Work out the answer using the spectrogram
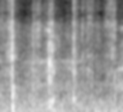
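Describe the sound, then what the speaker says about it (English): Game cards being shuffled by hand in and out during solo tabletop dungeon-crawl play, heard as three quick, crisp riffling bursts spaced a short way apart and close to the mic, with no talking. "random shuffling here, in and out"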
